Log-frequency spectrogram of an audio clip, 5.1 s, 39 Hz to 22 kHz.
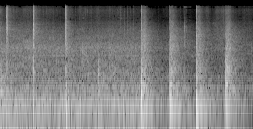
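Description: Regular sharp chopping knocks, a blade striking through onto a cutting board, about every 0.6 seconds, louder in the second half.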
